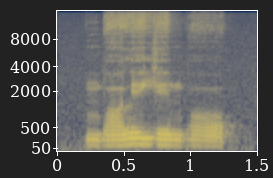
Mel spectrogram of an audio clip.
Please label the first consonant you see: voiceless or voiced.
voiced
